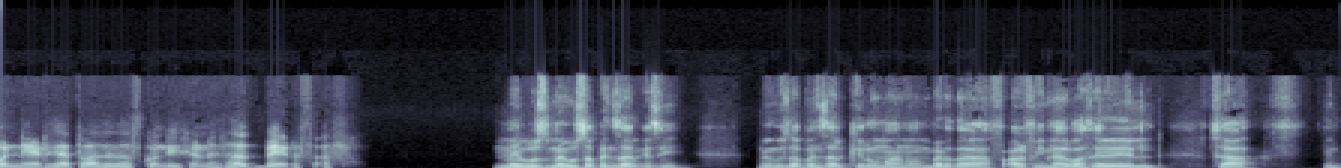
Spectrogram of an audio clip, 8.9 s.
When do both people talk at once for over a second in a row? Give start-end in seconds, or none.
none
